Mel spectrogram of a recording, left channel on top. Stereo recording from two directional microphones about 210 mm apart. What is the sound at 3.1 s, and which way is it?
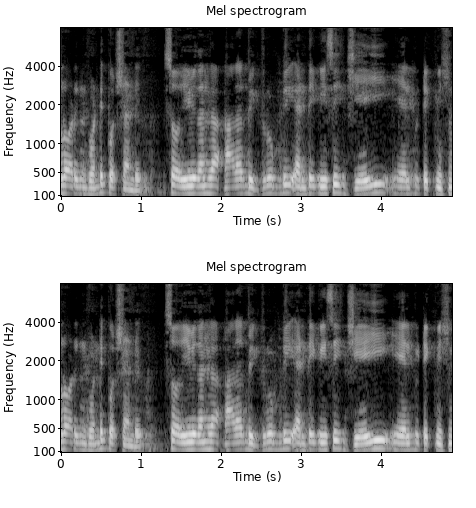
Speech, 15° right (ahead or behind).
